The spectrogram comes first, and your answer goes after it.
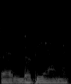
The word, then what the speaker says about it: Ljubljana: Yeah, so that's the river that runs through Ljubljana. Interesting fact with the J's in a lot of the former Yugoslav countries, they are pronounced as an I. So this is written as Ljubljana, but actually it's Ljubljana because it's pronounced as an A.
